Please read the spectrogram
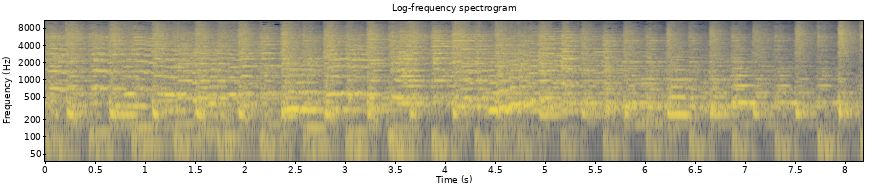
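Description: Live dance music led by a violin, over a steady, driving beat.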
